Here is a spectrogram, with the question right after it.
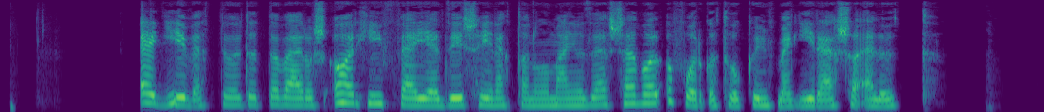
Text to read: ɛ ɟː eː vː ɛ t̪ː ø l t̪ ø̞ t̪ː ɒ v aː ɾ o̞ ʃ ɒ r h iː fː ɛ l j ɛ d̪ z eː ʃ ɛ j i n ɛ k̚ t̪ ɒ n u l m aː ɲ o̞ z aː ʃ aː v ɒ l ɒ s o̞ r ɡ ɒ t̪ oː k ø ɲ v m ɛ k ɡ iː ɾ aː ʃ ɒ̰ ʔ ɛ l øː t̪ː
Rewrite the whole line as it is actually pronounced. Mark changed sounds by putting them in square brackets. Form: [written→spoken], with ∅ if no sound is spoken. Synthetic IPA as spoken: ɛ ɟː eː [vː→v] ɛ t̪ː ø l t̪ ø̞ t̪ː ɒ v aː ɾ o̞ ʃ ɒ r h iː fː ɛ l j ɛ d̪ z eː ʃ ɛ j i n ɛ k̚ t̪ ɒ n u l m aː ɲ o̞ z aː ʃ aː v ɒ l ɒ [s→f] o̞ r ɡ ɒ t̪ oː k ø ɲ v m ɛ [k→∅] ɡ iː ɾ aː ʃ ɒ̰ ʔ ɛ l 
